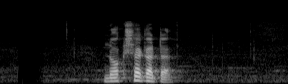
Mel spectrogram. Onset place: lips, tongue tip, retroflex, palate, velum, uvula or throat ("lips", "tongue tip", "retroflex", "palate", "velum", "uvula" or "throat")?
tongue tip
